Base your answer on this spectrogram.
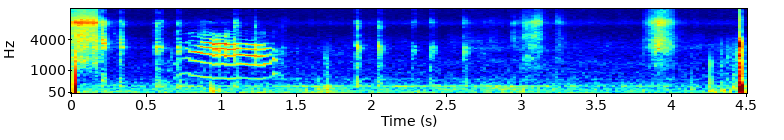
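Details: Kittens around a big cat that visits a house for food; a single short wavering meow, fairly faint, followed by light tapping and rustling noises indoors.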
